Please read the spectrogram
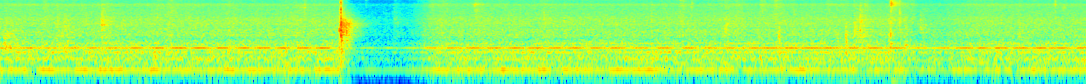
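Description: Steady machinery hum with one clear steady tone. About three and a half seconds in, a sharp click comes and the hum cuts out for under a second, then resumes. There are a few faint light clicks near the end.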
